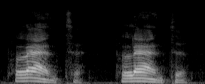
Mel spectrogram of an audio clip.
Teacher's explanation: 단모음 A니까 애 소리가 나죠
